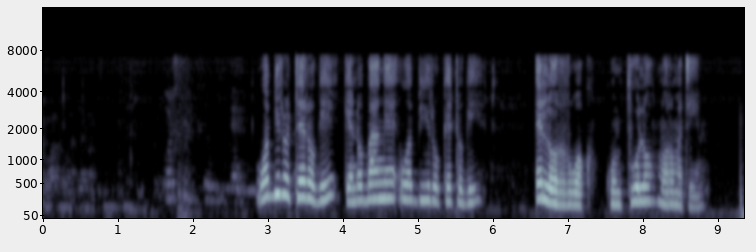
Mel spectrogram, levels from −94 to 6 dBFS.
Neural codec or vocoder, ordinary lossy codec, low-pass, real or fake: none; none; 7.2 kHz; real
